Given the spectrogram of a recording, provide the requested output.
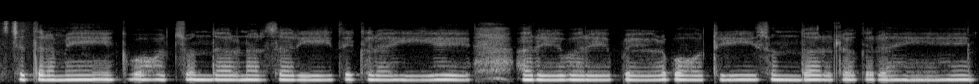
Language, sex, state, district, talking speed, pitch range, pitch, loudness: Hindi, female, Madhya Pradesh, Bhopal, 115 wpm, 210-215 Hz, 210 Hz, -15 LUFS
